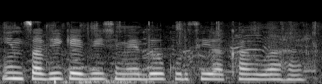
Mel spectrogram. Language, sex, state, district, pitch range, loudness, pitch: Hindi, female, Jharkhand, Garhwa, 240-260 Hz, -15 LUFS, 250 Hz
